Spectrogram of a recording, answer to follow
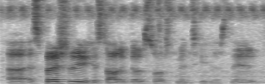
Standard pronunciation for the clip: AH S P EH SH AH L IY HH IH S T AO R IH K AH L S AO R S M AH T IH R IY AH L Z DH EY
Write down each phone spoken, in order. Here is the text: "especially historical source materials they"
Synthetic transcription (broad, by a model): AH S P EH SH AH L IY HH IH S T AO R IH K AH L S AO R S M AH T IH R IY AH Z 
